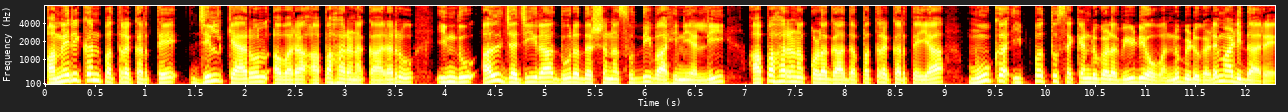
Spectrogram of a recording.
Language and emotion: Kannada, neutral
